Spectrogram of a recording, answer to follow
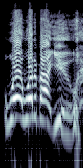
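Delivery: normal talking voice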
